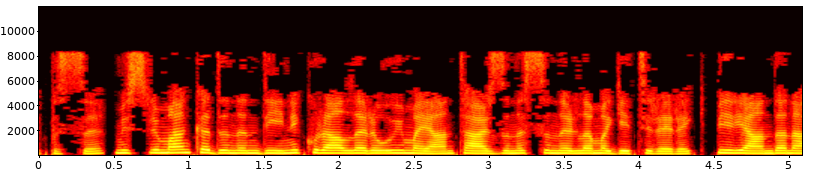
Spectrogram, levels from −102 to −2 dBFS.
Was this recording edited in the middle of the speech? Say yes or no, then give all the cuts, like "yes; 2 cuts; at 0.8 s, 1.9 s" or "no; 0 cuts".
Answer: no; 0 cuts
